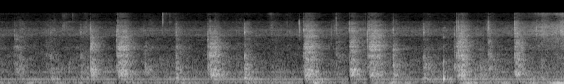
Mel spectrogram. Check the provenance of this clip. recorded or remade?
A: recorded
